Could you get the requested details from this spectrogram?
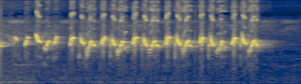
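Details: Yellow-vented bulbul in a cage, its song meant to make other caged birds answer. A single fast, bubbly, warbling phrase of about two and a half seconds, with a low hum beneath it.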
